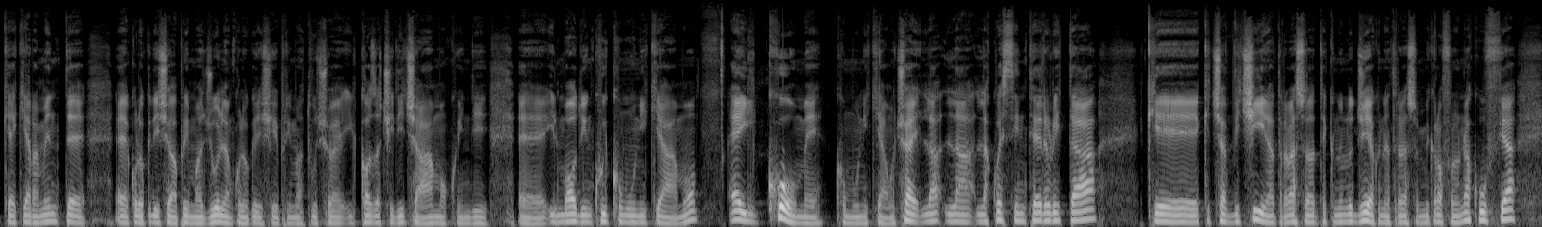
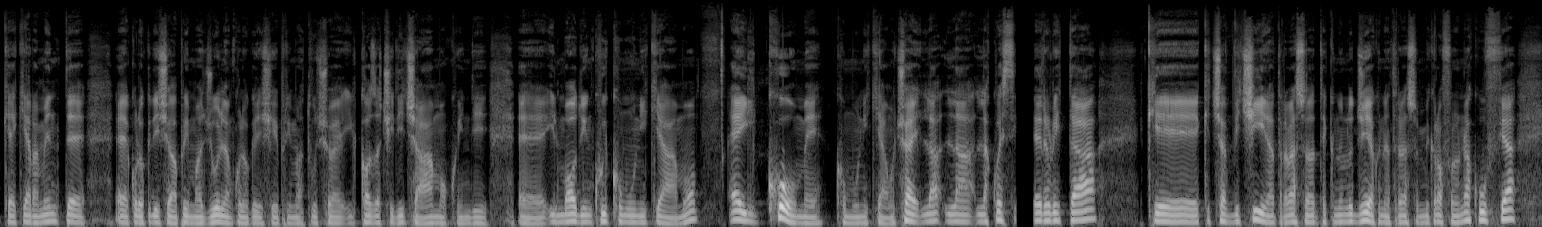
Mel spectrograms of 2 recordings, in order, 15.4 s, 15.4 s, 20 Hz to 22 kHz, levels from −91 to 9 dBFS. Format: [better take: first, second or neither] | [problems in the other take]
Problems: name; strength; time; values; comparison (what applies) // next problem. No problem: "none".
first | audio cutting out; at 10 s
